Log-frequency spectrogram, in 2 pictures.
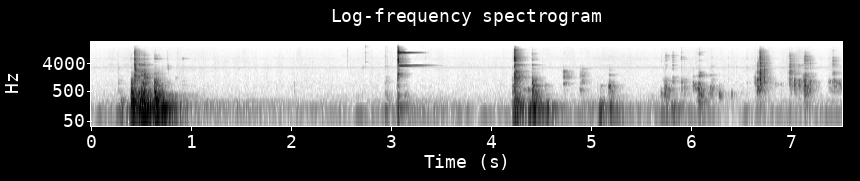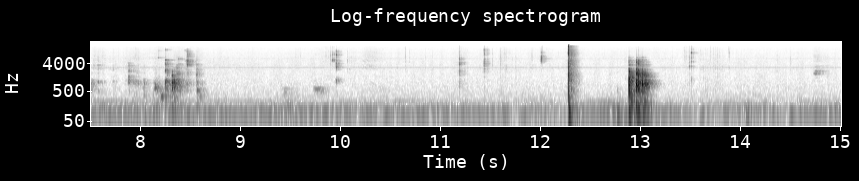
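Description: Scattered clicks, clinks and short knocks of tools being handled on a workbench, over a faint steady low hum. One click about three seconds in comes with a brief high beep-like tone.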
